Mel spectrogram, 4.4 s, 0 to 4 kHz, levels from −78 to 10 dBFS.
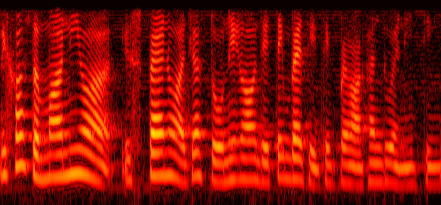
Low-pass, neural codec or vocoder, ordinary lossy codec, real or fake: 3.6 kHz; none; none; real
